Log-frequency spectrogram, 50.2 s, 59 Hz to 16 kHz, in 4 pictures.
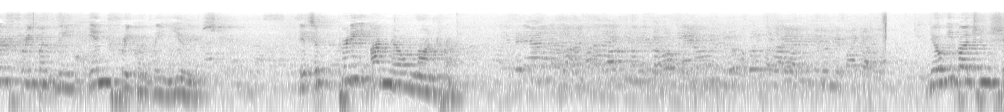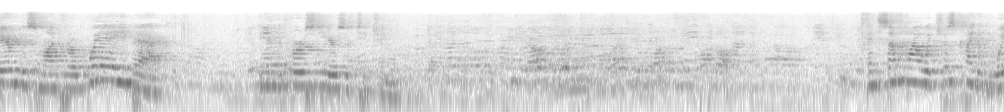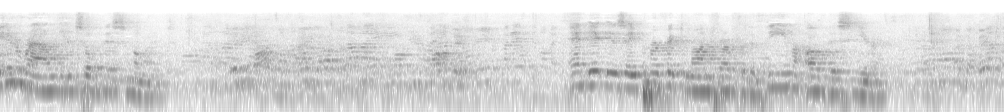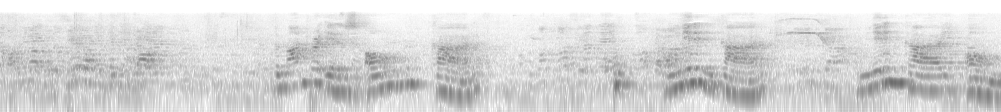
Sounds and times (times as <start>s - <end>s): Speech: 0.0s - 2.9s, 15.7s - 39.9s, 41.1s - 43.8s, 48.0s - 50.1s.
